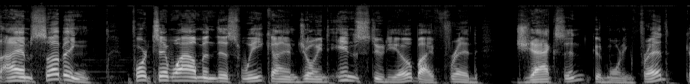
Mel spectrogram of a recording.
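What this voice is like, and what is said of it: Northeastern Massachusetts accent. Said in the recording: “you're on this northeastern Massachusetts accent”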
